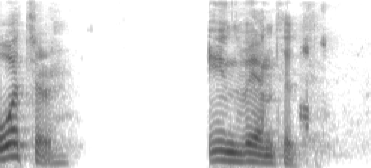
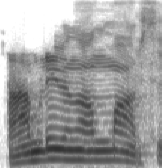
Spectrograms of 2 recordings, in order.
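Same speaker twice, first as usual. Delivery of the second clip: louder, mocking brush-off; sarcastic retort; 9 dB louder than usual. Real, not acted. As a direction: throw the question back with sarcasm. Sarcastic reply to questioning.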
